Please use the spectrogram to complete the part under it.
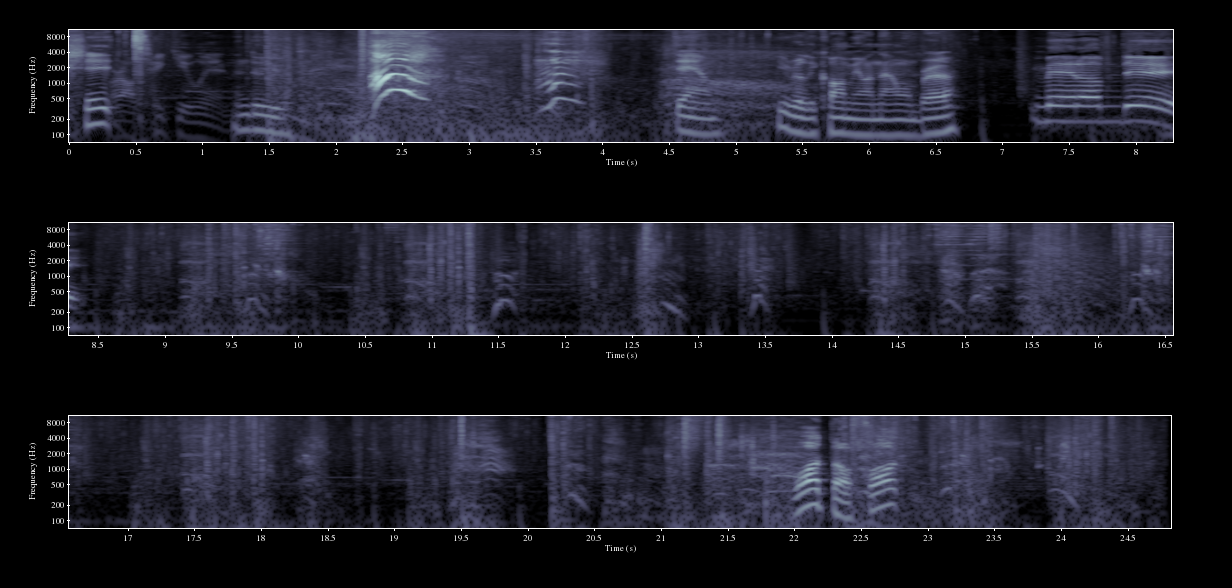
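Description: Punches and blows land in a video game fight.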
